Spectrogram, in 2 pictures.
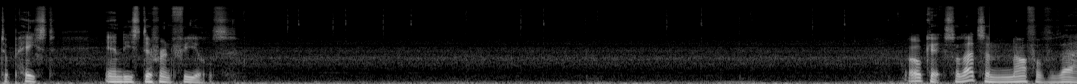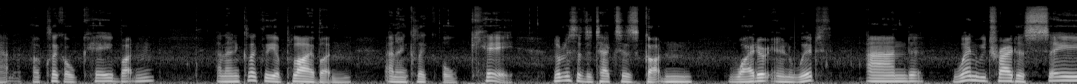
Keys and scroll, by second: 1.0 ctrl+v, 4.5 ctrl+v, 5.9 ctrl+v, 7.4 ctrl+v, 8.9 ctrl+v.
